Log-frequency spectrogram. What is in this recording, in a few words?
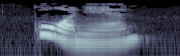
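"过年", Mandarin Chinese; hsk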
